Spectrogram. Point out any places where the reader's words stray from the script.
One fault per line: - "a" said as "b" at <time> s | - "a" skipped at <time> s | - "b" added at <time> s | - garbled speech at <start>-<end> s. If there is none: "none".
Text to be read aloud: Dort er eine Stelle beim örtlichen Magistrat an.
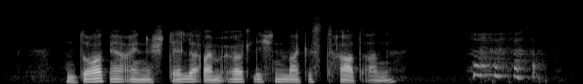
none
